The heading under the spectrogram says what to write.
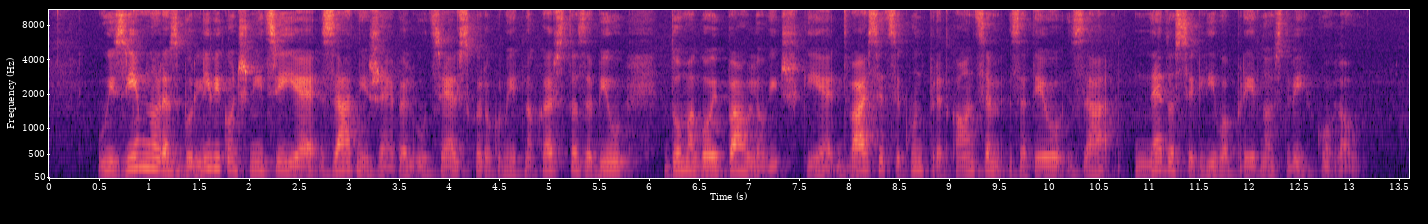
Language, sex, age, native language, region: Slovenian, female, 30-49, Slovenian, Drava region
